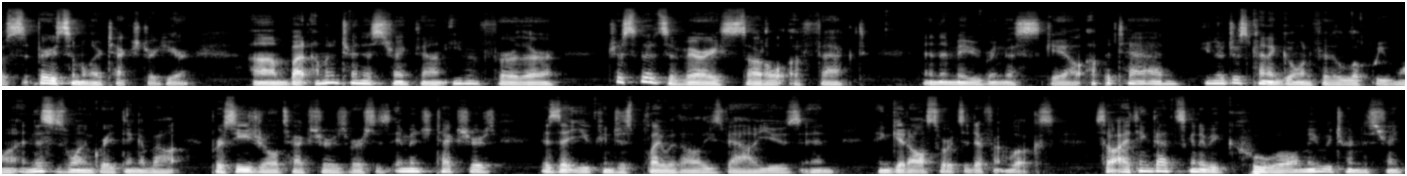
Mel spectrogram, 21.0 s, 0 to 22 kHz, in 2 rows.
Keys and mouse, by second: 2.5-6.7 shift+drag, 6.7 middle click, 7.3-14.9 shift+drag, 15.0-19.3 middle drag, 19.3-21.0 shift+drag.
